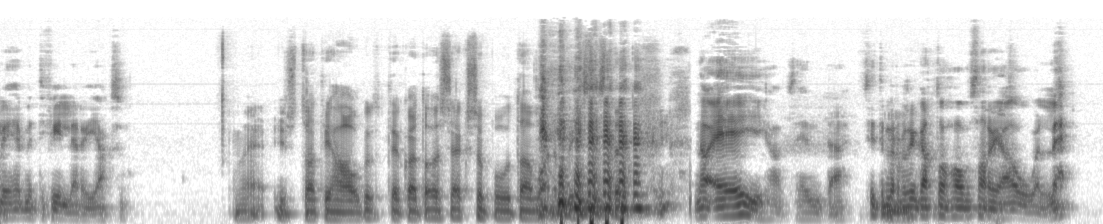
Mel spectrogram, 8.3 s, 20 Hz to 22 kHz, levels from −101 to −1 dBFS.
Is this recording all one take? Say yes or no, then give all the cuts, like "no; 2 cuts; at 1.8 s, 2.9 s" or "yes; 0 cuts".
no; 2 cuts; at 5.1 s, 6.4 s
